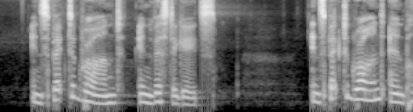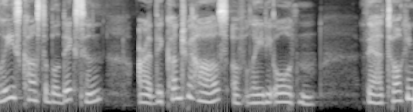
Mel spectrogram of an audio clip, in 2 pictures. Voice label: english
